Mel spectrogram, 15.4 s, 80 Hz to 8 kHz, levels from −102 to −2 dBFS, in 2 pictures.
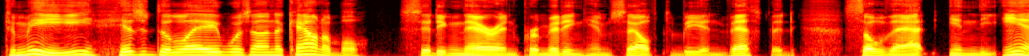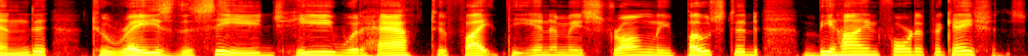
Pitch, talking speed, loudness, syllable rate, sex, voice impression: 130 Hz, 130 wpm, -21 LUFS, 4.2 syllables/s, male, masculine, middle-aged, thick, tensed, clear, fluent, calm, mature, friendly, reassuring, wild, slightly strict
